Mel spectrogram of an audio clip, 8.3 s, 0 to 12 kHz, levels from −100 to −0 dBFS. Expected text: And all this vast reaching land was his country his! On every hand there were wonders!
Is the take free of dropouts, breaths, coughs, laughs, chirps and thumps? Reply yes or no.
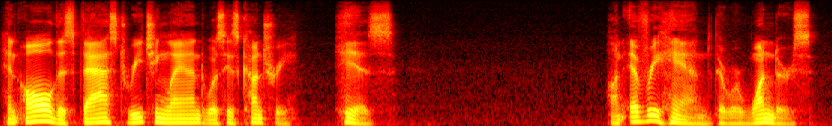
yes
